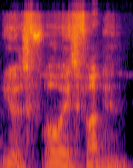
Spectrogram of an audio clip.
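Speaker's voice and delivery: ordinary delivery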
